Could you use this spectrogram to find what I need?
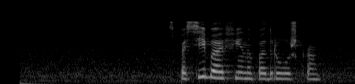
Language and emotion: Russian, positive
